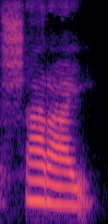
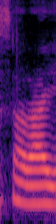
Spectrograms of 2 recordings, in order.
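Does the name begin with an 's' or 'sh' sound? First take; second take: sh; s. First: The name begins with an sh sound. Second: The name begins with a plain s sound. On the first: The speaker calls it right. "é Sharai" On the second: The speaker calls it wrong. "que eles dizem que é Sarai, não é Sarai"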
